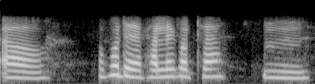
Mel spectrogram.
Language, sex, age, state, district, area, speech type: Assamese, female, 45-60, Assam, Goalpara, urban, conversation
